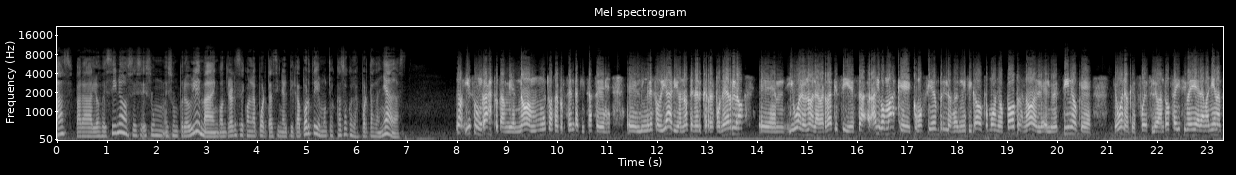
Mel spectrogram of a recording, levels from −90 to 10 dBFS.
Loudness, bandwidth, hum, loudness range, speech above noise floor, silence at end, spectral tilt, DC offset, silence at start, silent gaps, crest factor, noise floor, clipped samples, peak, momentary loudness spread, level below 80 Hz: -16 LUFS; 9.6 kHz; none; 10 LU; 37 dB; 0.05 s; -3.5 dB/octave; under 0.1%; 0 s; none; 18 dB; -55 dBFS; under 0.1%; 0 dBFS; 16 LU; -52 dBFS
